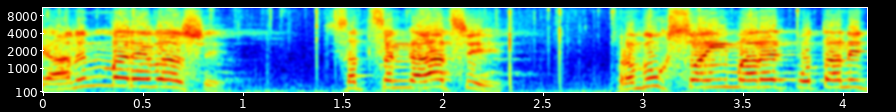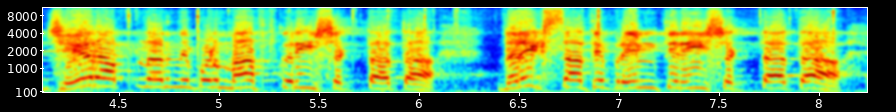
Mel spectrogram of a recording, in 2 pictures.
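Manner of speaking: forceful preaching. Acted. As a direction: drive the lesson home like a preacher. Swami preaching to the assembly. (જોશીલું પ્રવચન)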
